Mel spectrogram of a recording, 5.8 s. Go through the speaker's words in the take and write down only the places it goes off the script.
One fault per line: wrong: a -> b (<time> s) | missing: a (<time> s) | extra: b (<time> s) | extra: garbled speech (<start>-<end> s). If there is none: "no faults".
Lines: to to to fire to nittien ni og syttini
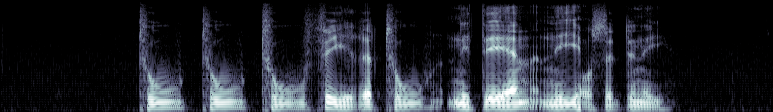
no faults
